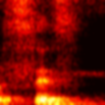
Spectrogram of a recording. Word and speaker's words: says: Shakespeare सेज, said नहीं, SAID नहीं, सेज, SAYS।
